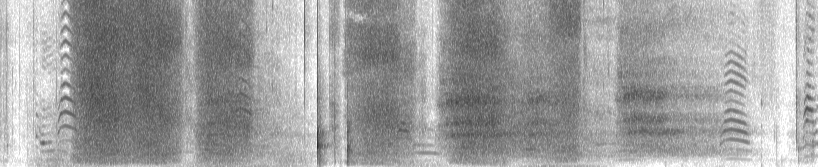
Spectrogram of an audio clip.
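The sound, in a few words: cat meowing in video game Minecraft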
